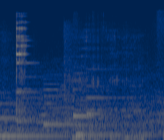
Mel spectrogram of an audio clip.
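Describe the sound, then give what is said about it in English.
Wine glasses clink together in a toast at a restaurant dinner: one bright, ringing chime that fades into a quiet hum of background noise. “Cheers. What should we toast to? To coincidences.”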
